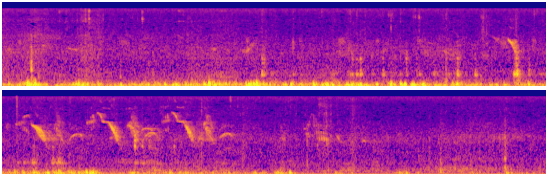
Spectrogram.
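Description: A bird calling a run of short, quick, falling whistled notes around the middle, over low, uneven rumbling noise on the microphone that fades out after about six seconds.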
